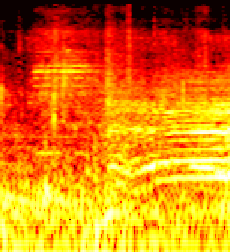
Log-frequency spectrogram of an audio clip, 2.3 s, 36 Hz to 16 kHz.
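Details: Thin, bony cows offered as a fattening package in Biral upazila, Dinajpur, on 5 July 2024: a short, harmonic, rising moo builds toward the end over low background rumble and scattered noise.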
